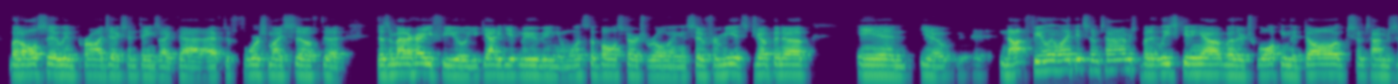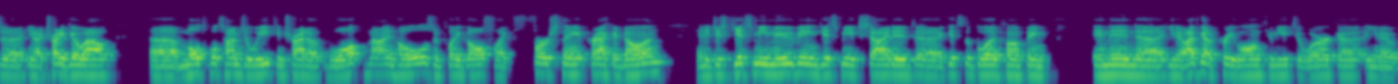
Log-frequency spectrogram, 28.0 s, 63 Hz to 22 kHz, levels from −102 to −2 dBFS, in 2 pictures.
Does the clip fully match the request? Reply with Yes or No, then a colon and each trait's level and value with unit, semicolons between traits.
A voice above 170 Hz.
No: low, 120 Hz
